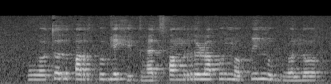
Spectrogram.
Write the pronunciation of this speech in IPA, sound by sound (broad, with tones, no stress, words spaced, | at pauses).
ɦo˨˦to˧r ʔɒ˧r ku˧ɡe˦˨xʲu˨ ɡʱæ˨t͡sʰɒ˧ŋro˦ ɭɒ˦fu˦ŋo˨˦ fi˧ŋu˨bʱo˨ no˦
